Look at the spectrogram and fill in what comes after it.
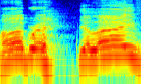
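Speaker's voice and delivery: put-on shrill, booming, loud, high Jamaican-accented shout. Retelling a listener's shout-out on their first broadcast, in a Jamaican accent. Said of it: "in this Jamaican voice".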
